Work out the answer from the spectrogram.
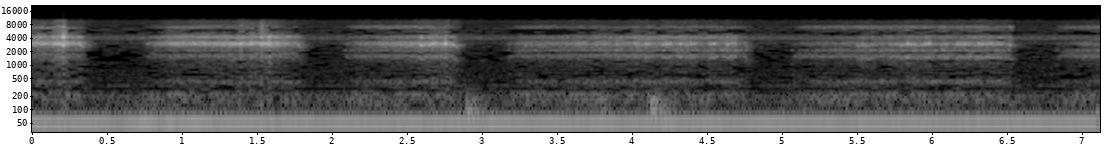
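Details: At 04:45 on 22 May a male barn owl brings prey to the female at the nest; drawn-out breathy hissing screeches, about four long ones, with soft thuds and a low steady hum beneath.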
